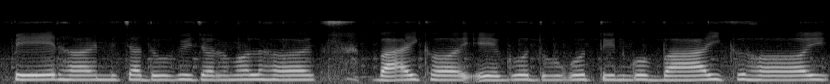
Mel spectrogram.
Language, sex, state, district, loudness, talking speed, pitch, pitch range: Bajjika, female, Bihar, Vaishali, -20 LUFS, 115 wpm, 210 Hz, 205-220 Hz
